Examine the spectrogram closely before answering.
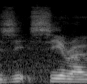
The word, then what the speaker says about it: Sero: running, and mine some Zero Coin. And it's Super SUPER, then Sero is spelled SERO.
